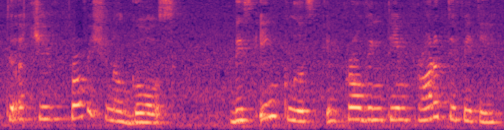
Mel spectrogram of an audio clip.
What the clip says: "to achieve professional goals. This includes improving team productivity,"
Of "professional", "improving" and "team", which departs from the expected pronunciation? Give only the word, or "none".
none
